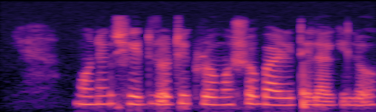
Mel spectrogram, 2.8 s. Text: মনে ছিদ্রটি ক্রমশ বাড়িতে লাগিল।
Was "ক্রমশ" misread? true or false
false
